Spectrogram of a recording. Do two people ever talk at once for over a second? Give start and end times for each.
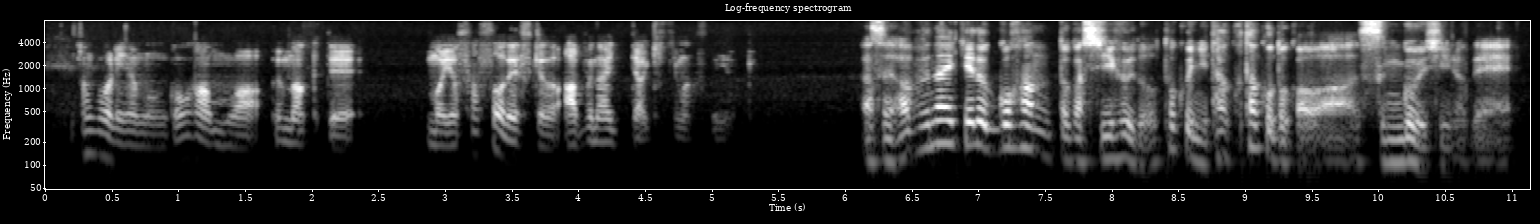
none

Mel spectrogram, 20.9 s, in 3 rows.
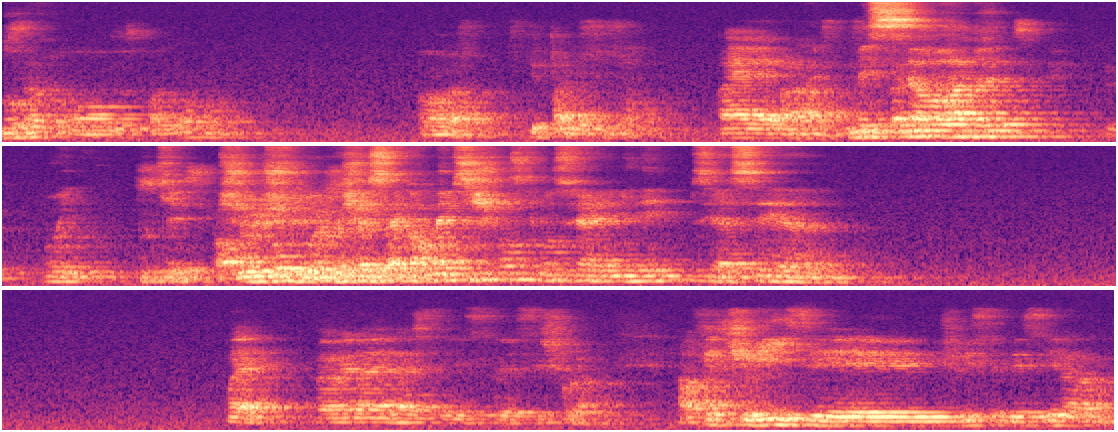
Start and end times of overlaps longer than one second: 5.0-6.3, 7.8-9.4

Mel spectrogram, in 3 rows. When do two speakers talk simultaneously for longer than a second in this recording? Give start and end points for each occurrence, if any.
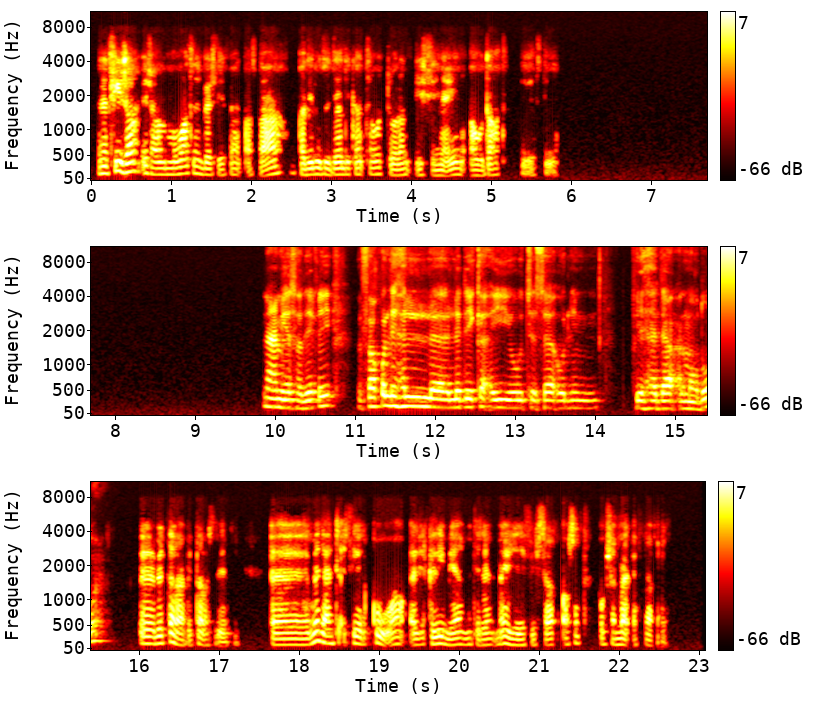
none

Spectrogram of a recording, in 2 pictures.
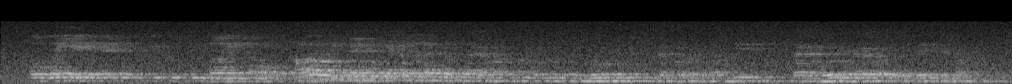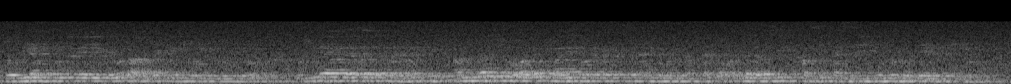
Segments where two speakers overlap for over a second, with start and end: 3.0-4.5

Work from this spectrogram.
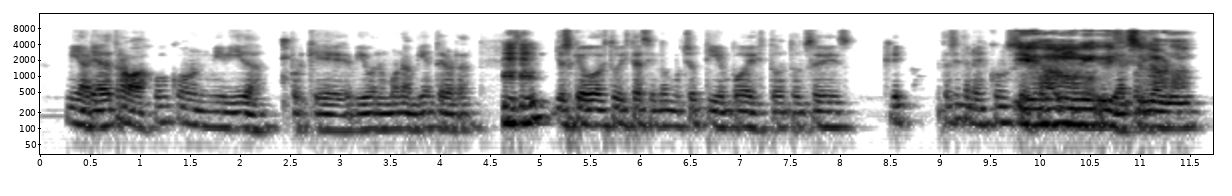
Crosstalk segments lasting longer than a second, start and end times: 9.7-11.1

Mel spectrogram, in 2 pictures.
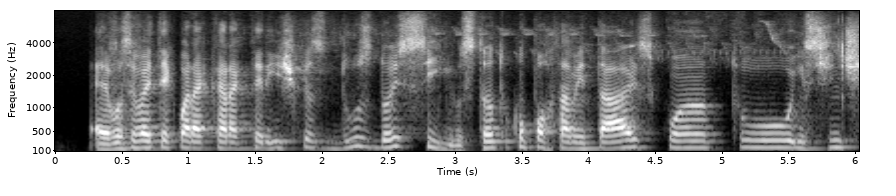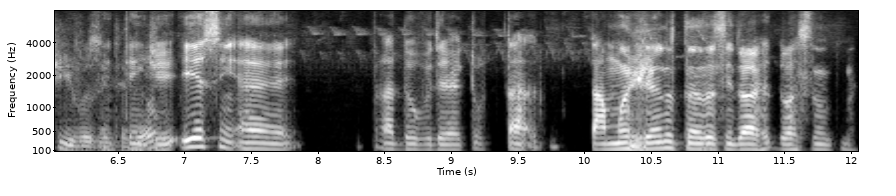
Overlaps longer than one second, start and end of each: none

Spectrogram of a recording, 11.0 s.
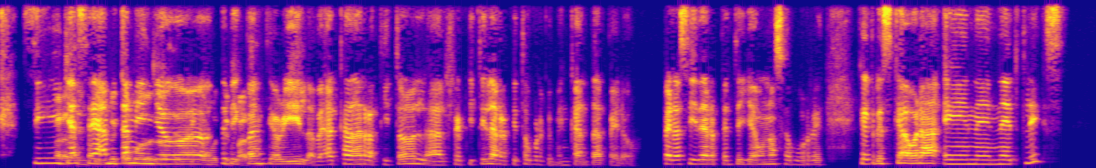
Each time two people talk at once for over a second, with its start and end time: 0.6-2.6

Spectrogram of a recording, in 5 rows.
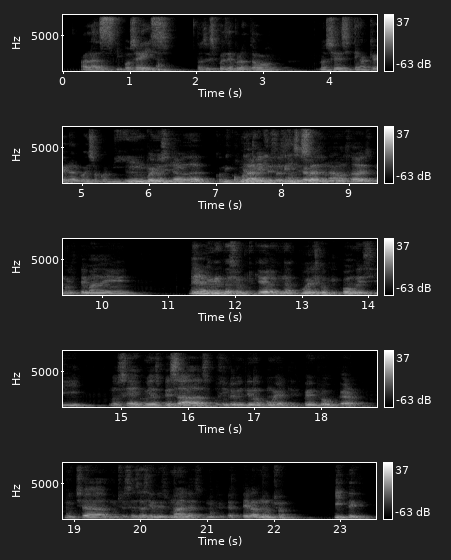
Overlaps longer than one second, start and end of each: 7.3-8.5

